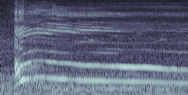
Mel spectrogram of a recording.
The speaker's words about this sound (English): And all of a sudden, as you're looking around outside, your ears perk up and you hear this howling of wolves as you see it.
